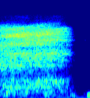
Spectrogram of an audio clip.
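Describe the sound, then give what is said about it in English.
A single long, steady exhale through the nose during a deep belly-breathing exercise, breathy, lasting about a second and a half before cutting off, followed by a faint soft low thump. “Breathing out through your nose.”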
